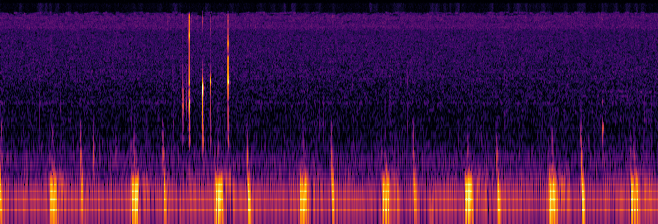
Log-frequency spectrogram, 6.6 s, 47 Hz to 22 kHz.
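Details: Long heartbeat recording: normal heart sounds, a steady, regular, low thumping heartbeat at about 70 beats a minute over a low hum.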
